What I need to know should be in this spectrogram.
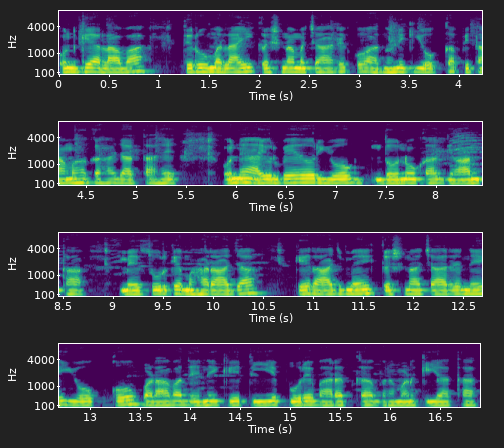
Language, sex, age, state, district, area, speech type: Hindi, male, 18-30, Madhya Pradesh, Bhopal, urban, spontaneous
